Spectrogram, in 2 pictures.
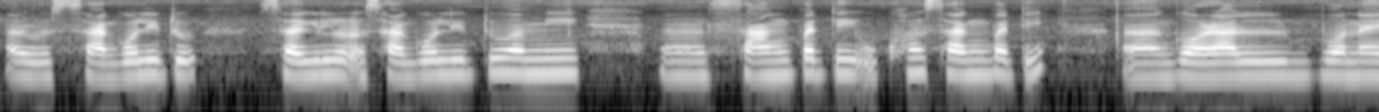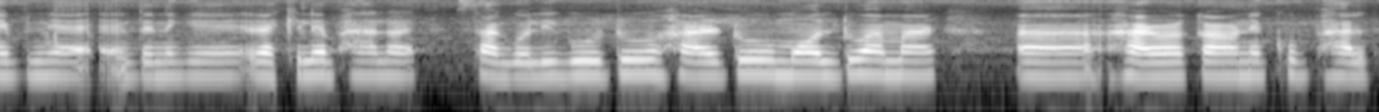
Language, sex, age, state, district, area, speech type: Assamese, female, 30-45, Assam, Dhemaji, rural, spontaneous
